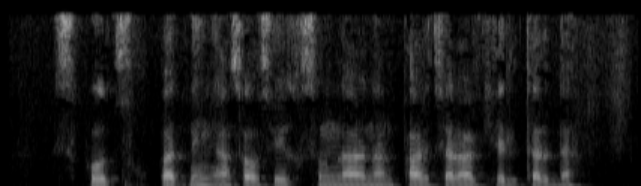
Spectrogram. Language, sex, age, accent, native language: Uzbek, male, 25-34, Andijon, Uzbek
